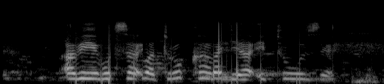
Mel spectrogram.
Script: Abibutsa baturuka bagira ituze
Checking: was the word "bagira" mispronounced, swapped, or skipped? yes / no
no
